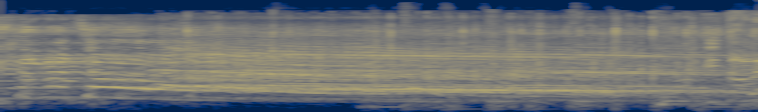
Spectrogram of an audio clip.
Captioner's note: crowd cheers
